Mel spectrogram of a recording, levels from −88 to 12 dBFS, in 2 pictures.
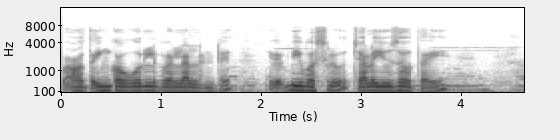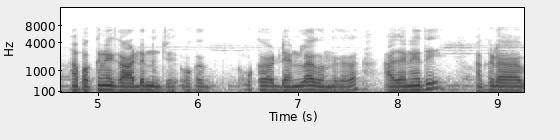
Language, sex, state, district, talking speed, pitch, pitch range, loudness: Telugu, male, Andhra Pradesh, Chittoor, 155 wpm, 130 Hz, 125-140 Hz, -18 LUFS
